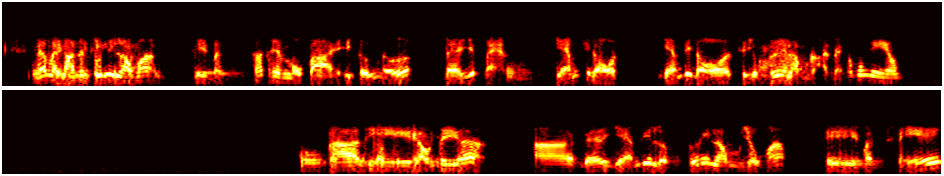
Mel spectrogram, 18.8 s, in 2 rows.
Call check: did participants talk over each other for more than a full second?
Yes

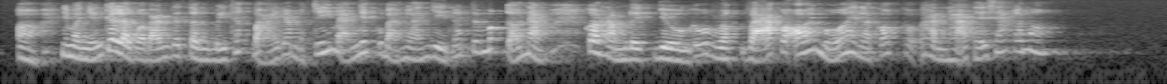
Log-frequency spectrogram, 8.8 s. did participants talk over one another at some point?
No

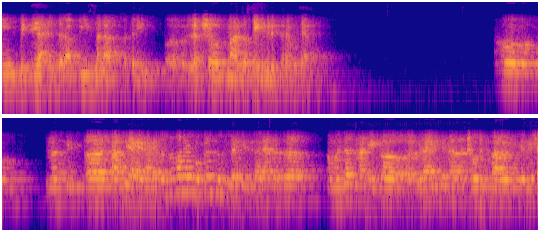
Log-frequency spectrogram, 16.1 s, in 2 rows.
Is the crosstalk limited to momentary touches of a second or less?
Yes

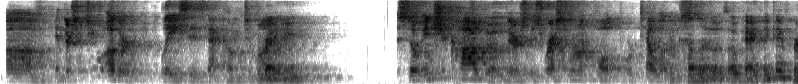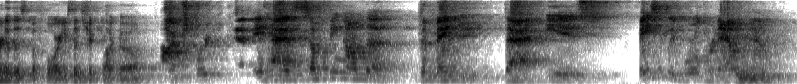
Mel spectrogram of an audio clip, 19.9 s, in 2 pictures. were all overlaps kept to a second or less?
Yes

